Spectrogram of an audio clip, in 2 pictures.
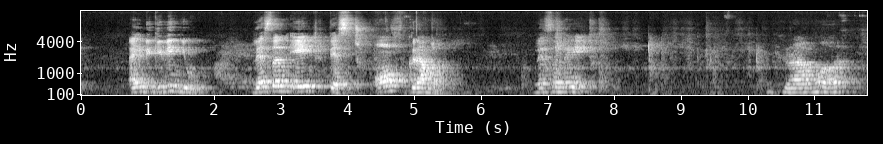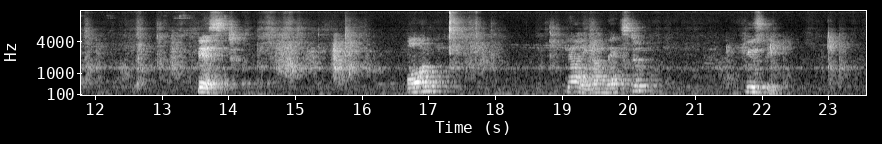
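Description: An elderly woman speaks clearly and slowly, as if teaching.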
